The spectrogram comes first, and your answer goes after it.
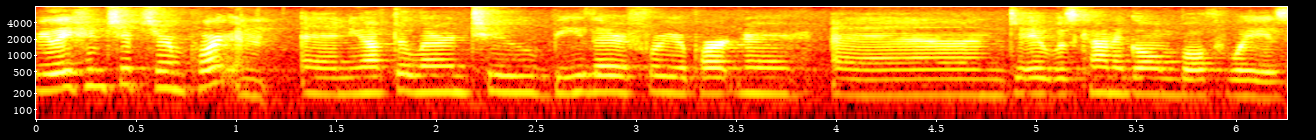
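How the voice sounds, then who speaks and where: Over noticeable background noise, a woman speaks at medium pitch and a moderate pace with ordinary pitch variation. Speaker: YouTuber sharing abuse survivor story. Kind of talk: casual vlog to camera. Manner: halting, filler-heavy.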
